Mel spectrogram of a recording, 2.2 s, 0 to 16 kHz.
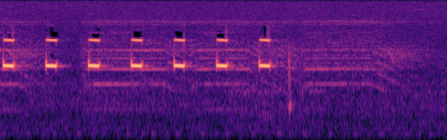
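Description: Rapid short electronic beeps, about five a second, as the arrow button on the RedBack PL650G pipe laser's remote is held to shift the beam sideways. The beeps stop about 1.4 s in, and a faint steady whine of the laser's motor moving the beam carries on a little longer before it settles.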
